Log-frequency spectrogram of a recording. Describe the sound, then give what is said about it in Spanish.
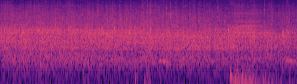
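An audience applauds steadily throughout, a dense wash of many hands clapping together at a fairly loud level, with a few faint voices rising briefly beneath it. “Dios mío, déselo mejor ese aplauso.”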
